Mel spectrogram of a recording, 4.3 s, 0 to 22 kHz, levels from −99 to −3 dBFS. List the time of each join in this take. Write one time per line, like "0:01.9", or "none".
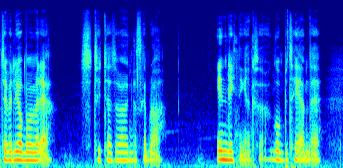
none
